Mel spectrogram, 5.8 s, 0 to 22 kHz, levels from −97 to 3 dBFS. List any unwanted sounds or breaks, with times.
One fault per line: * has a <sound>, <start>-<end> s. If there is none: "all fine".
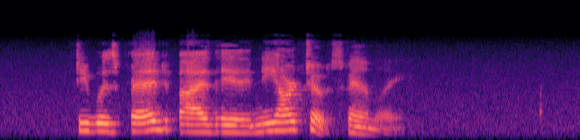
all fine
